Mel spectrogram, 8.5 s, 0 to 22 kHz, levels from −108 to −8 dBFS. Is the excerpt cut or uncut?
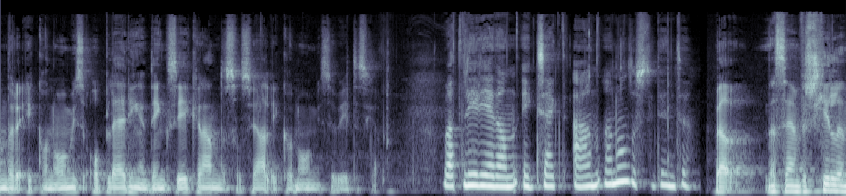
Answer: cut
